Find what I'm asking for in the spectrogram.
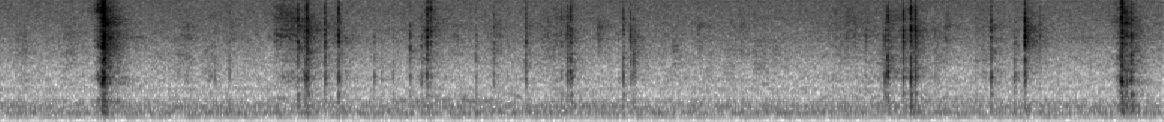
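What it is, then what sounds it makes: Large paper playing card. An oversized thin paper playing card, the seven of hearts, is held in both hands while fingertips and nails tap, flick and bend it. The result is a quiet, steady rustle broken by short, crisp, bright clicks and snaps at irregular intervals, each dying away almost instantly.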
